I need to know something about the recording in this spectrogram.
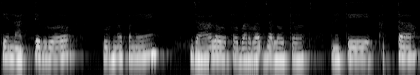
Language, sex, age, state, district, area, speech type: Marathi, male, 18-30, Maharashtra, Raigad, urban, spontaneous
